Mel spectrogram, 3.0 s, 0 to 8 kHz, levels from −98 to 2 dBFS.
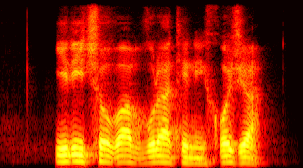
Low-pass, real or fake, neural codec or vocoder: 7.2 kHz; fake; codec, 16 kHz, 0.9 kbps, LongCat-Audio-Codec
